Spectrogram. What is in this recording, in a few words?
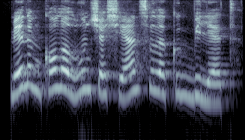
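Komi, female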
